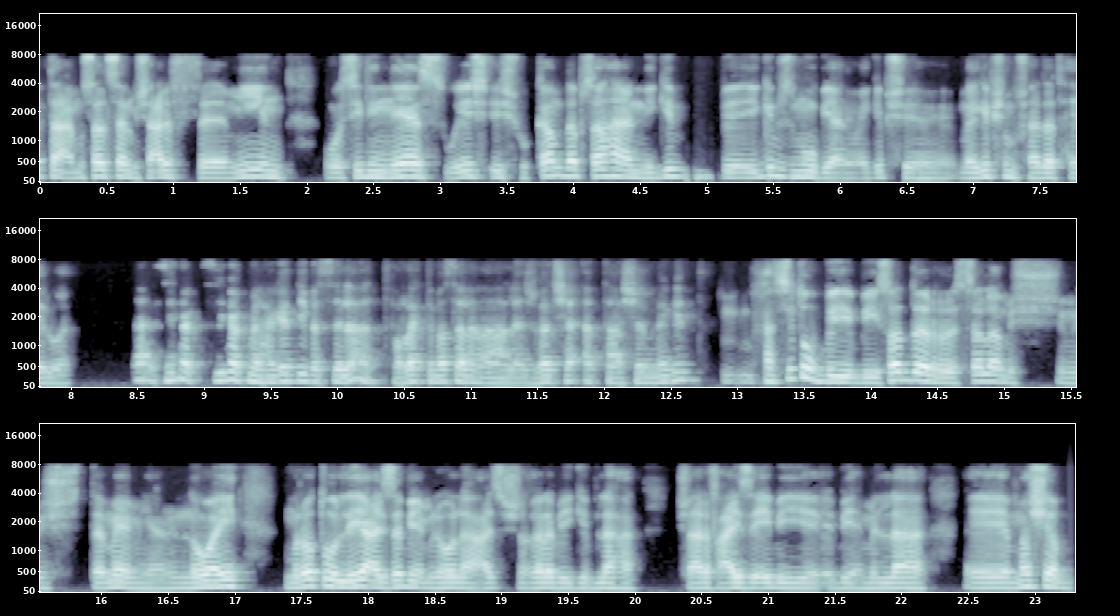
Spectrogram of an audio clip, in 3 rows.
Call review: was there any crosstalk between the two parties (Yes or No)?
No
